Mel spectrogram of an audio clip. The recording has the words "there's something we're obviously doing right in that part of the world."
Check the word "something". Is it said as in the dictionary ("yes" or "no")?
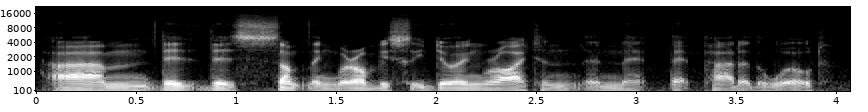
yes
